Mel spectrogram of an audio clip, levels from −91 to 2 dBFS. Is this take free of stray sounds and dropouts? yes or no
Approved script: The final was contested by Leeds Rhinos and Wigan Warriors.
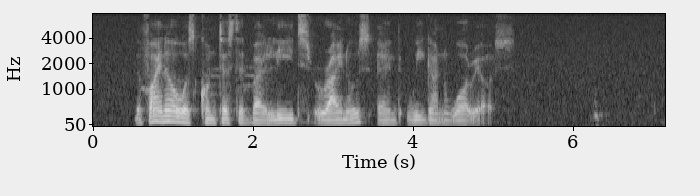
no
